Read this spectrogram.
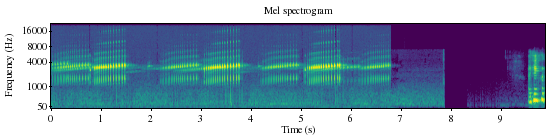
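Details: Western chorus frogs, tiny frogs under two inches, give mating calls in Ohio: rising, rasping trills like a creaky rocking chair or a fingernail dragged along a comb, repeated every second or two.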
